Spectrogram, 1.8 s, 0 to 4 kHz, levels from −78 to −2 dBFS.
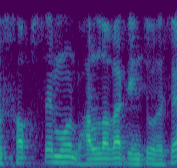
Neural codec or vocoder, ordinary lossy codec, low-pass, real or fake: codec, 16 kHz, 2 kbps, FunCodec, trained on LibriTTS, 25 frames a second; none; 3.6 kHz; fake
